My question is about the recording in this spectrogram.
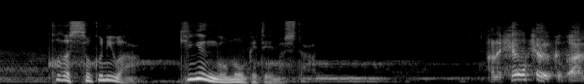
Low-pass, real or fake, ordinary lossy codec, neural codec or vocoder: none; fake; none; codec, 16 kHz, 4 kbps, X-Codec, HuBERT features, trained on LibriSpeech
